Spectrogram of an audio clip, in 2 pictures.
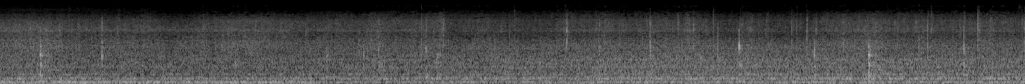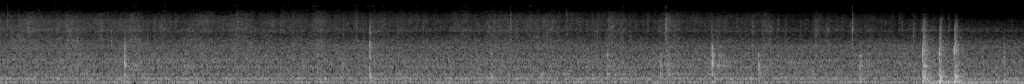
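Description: Onion stirred and fried in a pan, a steady close sizzle running throughout with scattered scraping and clinking of the utensil, a few louder knocks at the end.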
